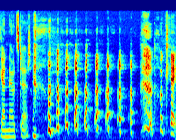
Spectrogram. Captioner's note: laughing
